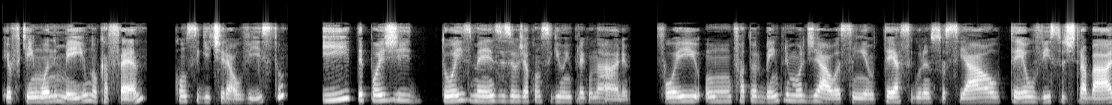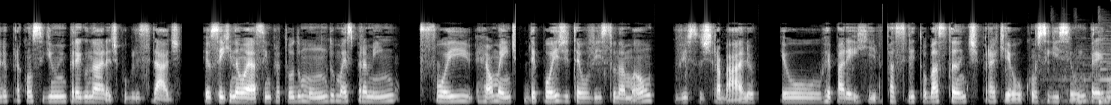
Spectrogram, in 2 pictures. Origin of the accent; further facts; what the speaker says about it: São Paulo, Brazil; moved away as an adult; now in Lisbon, Portugal; eu tenho 30 anos, moro há 2 anos e meio em Portugal, em Lisboa, sou de São Paulo, capital.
